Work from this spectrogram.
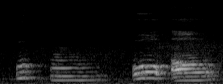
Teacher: जिसमें कि आपका होठ गोल बन रहा हो। उ ओ औ, ये 4 वृत्तमुखी हो गए।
